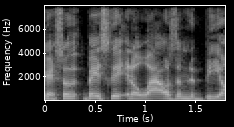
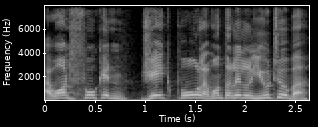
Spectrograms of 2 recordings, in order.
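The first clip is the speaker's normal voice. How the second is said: put-on British accent with raised pitch; 5 semitones higher than usual. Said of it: "I just went British over here".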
